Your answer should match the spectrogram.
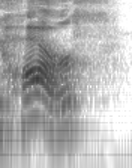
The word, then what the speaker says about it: Harf: colleague miss Murray bar Marie harf rhymes with bars former State Department spokeswoman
